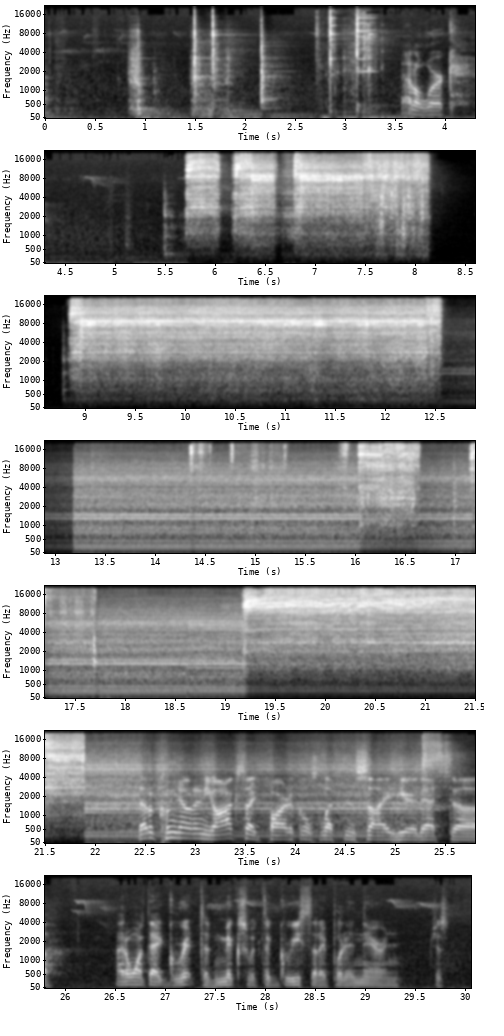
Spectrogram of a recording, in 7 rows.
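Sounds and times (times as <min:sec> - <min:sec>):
power drill scraping metal bore: 0:08.8 - 0:25.7
whining motor hum: 0:09.9 - 0:25.7.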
